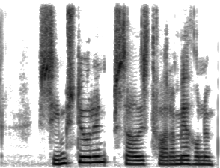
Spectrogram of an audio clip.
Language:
Icelandic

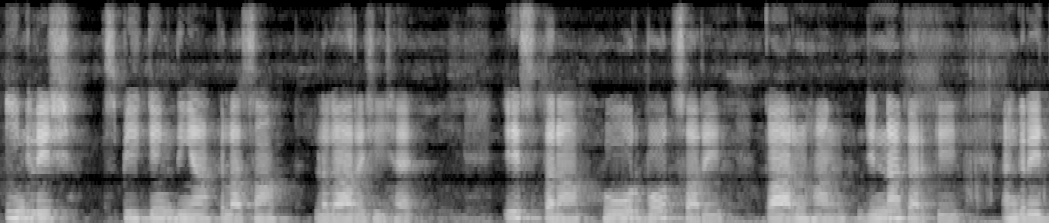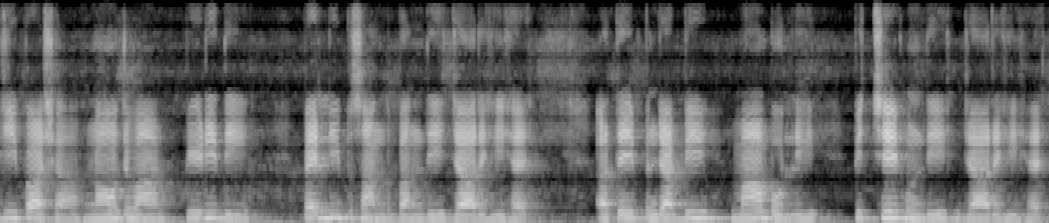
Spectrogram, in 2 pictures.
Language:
Punjabi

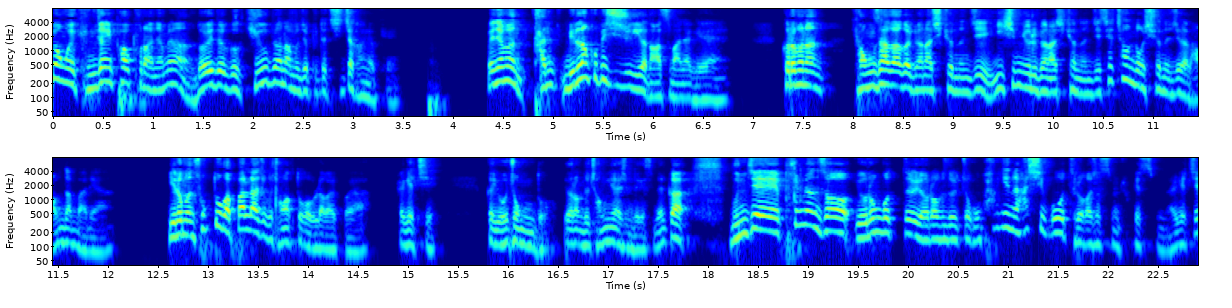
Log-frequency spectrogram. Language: Korean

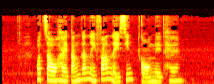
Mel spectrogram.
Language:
Cantonese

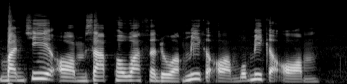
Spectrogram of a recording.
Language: Thai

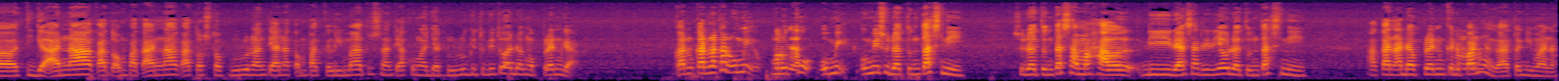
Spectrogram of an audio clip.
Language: Indonesian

